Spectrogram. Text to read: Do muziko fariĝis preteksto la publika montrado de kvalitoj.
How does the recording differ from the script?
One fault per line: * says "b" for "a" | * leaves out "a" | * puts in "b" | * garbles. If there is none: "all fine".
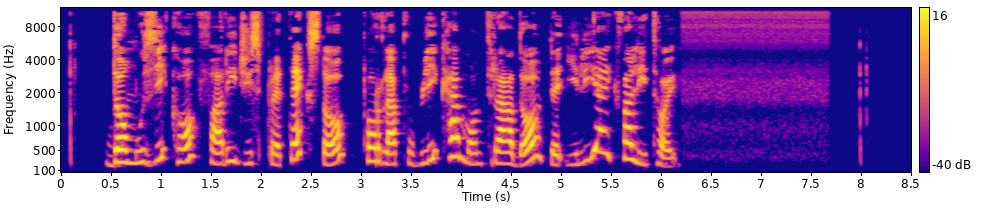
* puts in "por"
* puts in "iliaj"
